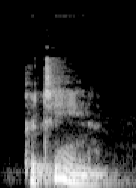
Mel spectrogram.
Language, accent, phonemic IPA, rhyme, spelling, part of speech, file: English, Southern England, /pəˈtiːn/, -iːn, patine, noun / verb, LL-Q1860 (eng)-patine.wav
- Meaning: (noun) A plate; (verb) To coat an object with a patina, either from natural oxidation or simulated aging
